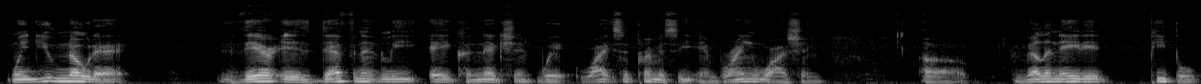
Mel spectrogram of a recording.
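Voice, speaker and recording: An American man hosting a reaction video, commenting in a deliberate, halting way and challenging with rhetorical questions. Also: mid-range voice, creaky, a little mellow, breathy edge. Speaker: host of a reaction video channel.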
